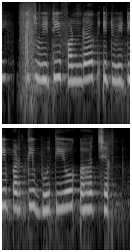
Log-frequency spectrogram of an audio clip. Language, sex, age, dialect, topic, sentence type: Magahi, female, 31-35, Northeastern/Surjapuri, banking, statement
